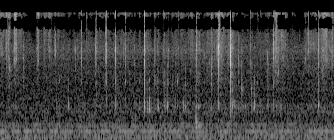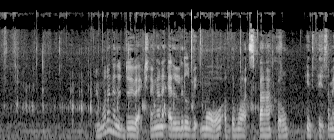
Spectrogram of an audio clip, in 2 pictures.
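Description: A wooden stick stirs thick paint in a plastic cup, scraping and tapping against its sides.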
